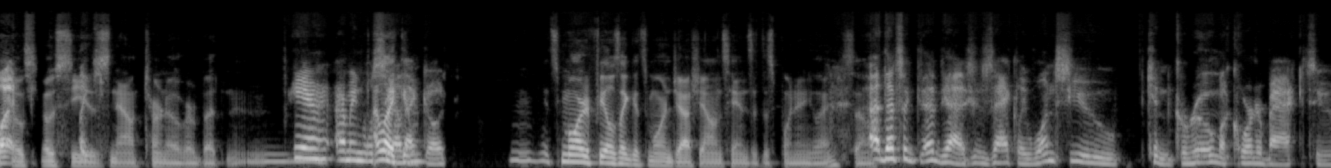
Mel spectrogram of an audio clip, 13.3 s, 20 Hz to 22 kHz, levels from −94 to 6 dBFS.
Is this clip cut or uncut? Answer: uncut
